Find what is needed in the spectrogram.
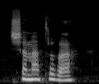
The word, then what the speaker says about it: Shana Tova: Because I always say Shana Tova, but I don't know that I'm saying it correctly. – That's how you say it. Shana Tova.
